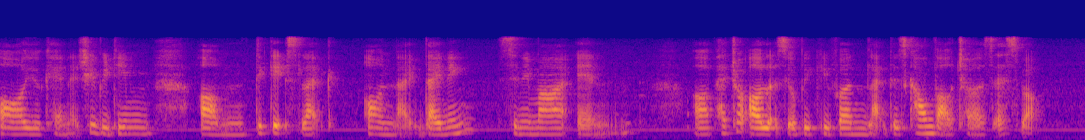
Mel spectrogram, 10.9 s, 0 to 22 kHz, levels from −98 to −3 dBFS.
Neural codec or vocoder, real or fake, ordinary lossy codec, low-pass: none; real; none; 7.2 kHz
